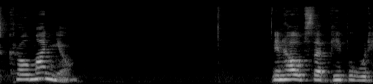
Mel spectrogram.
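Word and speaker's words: Cro-Magnon: So that's why in this new video that I premiered earlier today, uh, I pronounced it correctly as Cromano in hopes that people would hate me a little bit less.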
